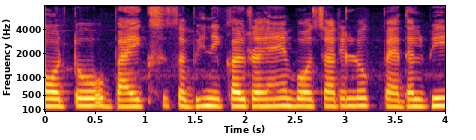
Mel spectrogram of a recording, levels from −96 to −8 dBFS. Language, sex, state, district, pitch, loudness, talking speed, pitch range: Hindi, female, Bihar, Katihar, 200 Hz, -16 LUFS, 165 wpm, 195-205 Hz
